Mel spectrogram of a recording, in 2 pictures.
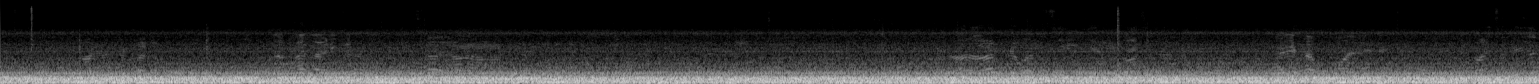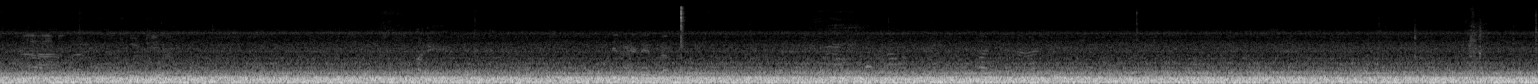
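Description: Jet airliner cabin noise: an even, steady low rumble of engines and airflow heard from inside the cabin, with no change in level.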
